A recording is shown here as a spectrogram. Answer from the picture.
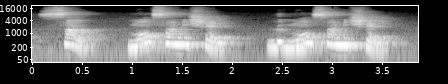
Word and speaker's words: Saint: Saint tem que ter um sorrisão. Saint.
